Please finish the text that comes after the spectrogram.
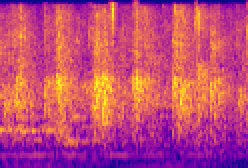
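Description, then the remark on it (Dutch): A church audience applauding the band steadily, a dense wash of many hands clapping with a few swells in loudness, over a faint low hum with no voices heard. “Let's give the band a Laten hand we de band een applaus geven.”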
